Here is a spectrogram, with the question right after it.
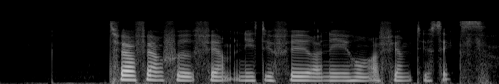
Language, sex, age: Swedish, female, 18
